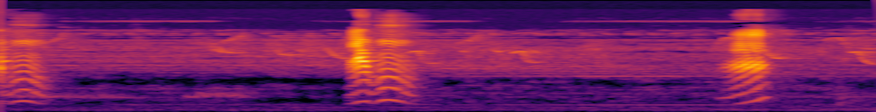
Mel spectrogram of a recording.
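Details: Pet Indian parrot talking at home, giving two separate loud, harsh, speech-like bursts with stacked, arching tones, each well under half a second, separated by quiet gaps with faint background chatter.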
